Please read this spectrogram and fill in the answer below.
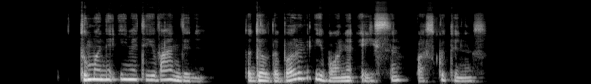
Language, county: Lithuanian, Vilnius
